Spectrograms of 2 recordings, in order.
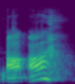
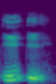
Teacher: कंठ से आ, तालु से ई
